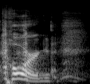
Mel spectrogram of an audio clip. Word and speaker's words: Korg: Because, like, I like the way the movie starts with Korg kind of doing this narration. – Oh, yeah, yeah. – Like, sure. – He's talking to kids. – I thought you were mispronouncing Gore's name. – No, Korg.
